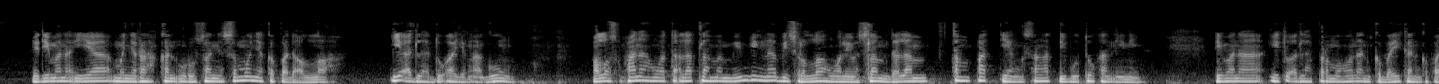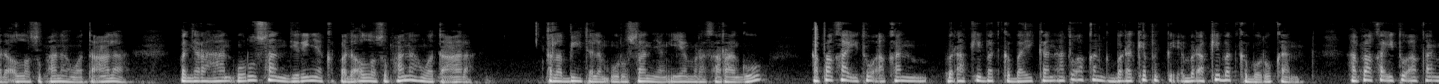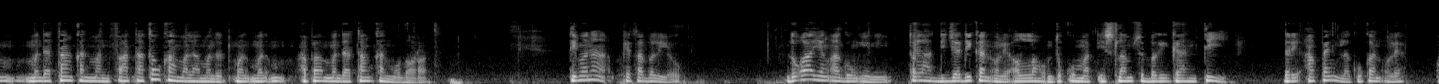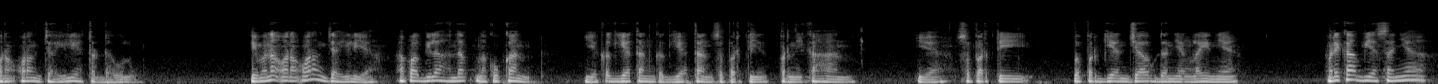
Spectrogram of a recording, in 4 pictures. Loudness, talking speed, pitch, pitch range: -21 LUFS, 125 wpm, 140 Hz, 125-160 Hz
